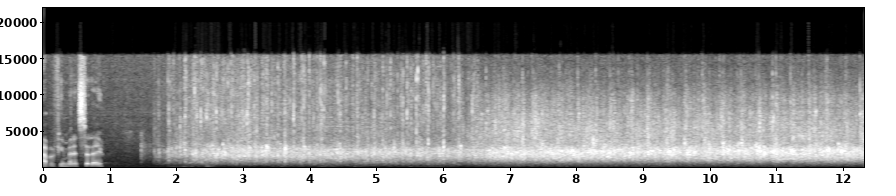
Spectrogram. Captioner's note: applause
